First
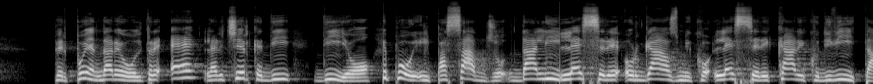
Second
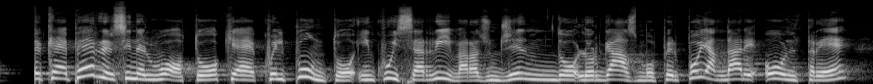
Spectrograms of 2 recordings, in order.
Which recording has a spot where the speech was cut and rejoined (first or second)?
first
